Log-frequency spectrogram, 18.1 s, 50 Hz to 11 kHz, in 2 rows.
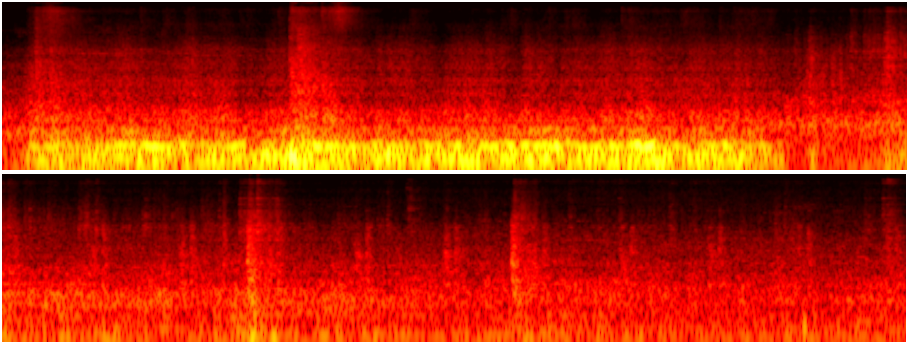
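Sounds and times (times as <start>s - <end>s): funicular car heavy rumble: 0.0s - 18.0s
funicular rolling on rails: 0.0s - 18.0s
wheel clacks on track: 8.0s - 18.0s.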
